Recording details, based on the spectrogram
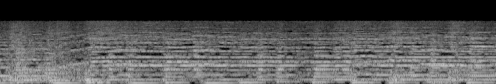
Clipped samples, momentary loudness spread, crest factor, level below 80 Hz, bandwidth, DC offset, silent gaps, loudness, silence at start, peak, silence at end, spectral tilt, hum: under 0.1%; 3 LU; 12 dB; -32 dBFS; 8.2 kHz; under 0.1%; none; -18 LUFS; 0 s; -6 dBFS; 0 s; -4.5 dB/octave; none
